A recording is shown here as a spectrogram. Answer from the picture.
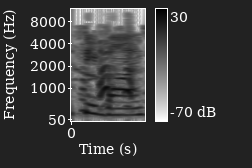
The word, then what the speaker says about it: Sylvain: Ok, parece Silvan. – Silvan, se oye como Silvan.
